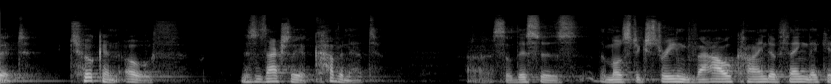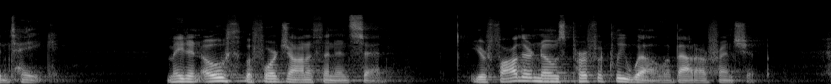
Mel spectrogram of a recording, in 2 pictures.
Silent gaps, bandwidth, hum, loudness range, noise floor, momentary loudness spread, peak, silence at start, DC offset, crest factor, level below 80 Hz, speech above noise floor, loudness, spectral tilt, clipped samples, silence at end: none; 11 kHz; none; 6 LU; -69 dBFS; 16 LU; -8 dBFS; 0 s; under 0.1%; 20 dB; -70 dBFS; 44 dB; -26 LUFS; -6 dB/octave; under 0.1%; 0 s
